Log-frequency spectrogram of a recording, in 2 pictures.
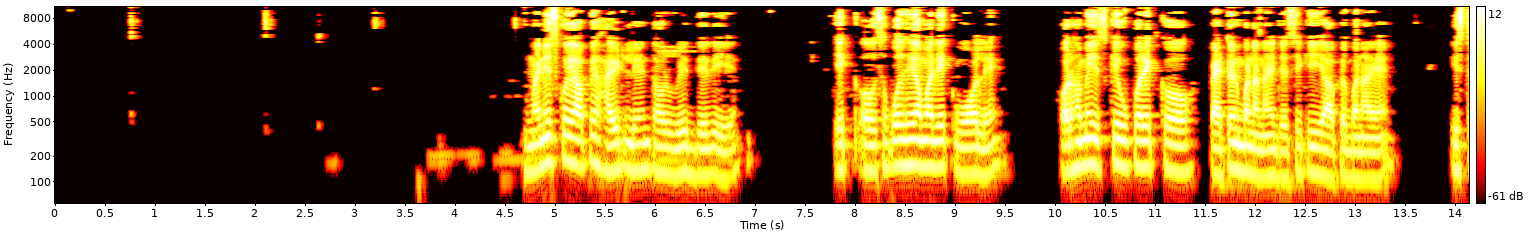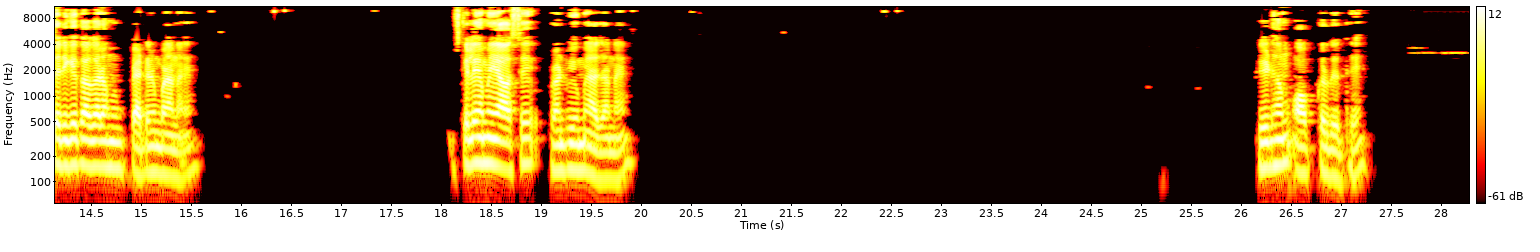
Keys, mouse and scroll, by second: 0.7 BackSpace, 5.6 click, 8.0-9.1 scroll up 1, 9.1-12.8 drag, 15.6 click, 19.2 f, 19.7 click, 20.4 right click, 21.3 click, 21.3 click, 22.7 f, 24.0 alt+w, 25.0 middle click, 26.3 g.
